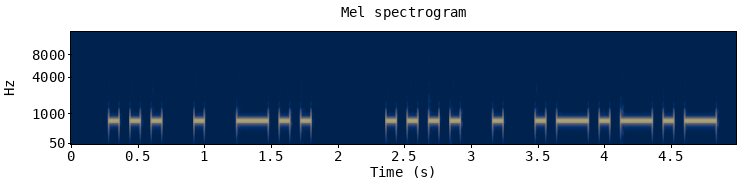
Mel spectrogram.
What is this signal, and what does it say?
Morse code, heard as a keyed tone, about 16 wpm, 700 Hz. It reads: SED HE.
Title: Sentences from Top 400 Words and Abbreviations 15wpm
